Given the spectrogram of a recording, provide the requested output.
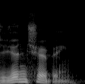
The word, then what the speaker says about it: Jönköping: It's a little town in southern part of Sweden, and it's pronounced Jönköping, in case you're curious about that.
